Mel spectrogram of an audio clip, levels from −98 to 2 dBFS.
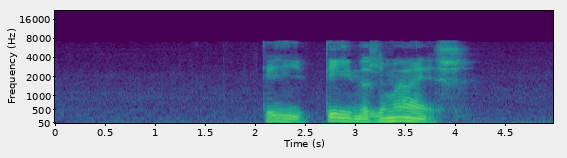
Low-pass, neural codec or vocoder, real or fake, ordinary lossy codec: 7.2 kHz; codec, 16 kHz in and 24 kHz out, 1.1 kbps, FireRedTTS-2 codec; fake; none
